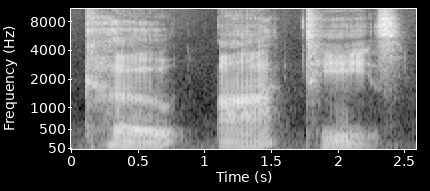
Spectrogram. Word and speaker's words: coatis: Brisbane said reading from the letter pronounced Co ah T's the coatis looked weird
